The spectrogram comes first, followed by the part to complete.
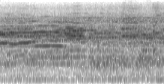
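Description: Soundtrack of a Japanese TV segment played back through a loudspeaker: a few thin high tones near the start, fading into an even rushing noise.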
